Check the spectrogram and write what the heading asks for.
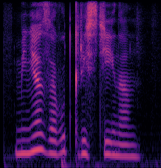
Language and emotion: Russian, neutral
